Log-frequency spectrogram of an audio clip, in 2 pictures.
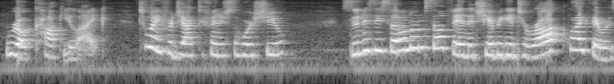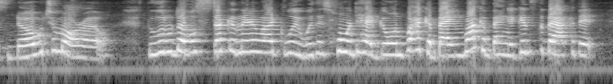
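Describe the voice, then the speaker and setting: A woman reads a folktale aloud with folksy, dramatic color. Her voice sits high. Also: fairly quick, a bit bright. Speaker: storyteller. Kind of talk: read-aloud folktale narration.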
